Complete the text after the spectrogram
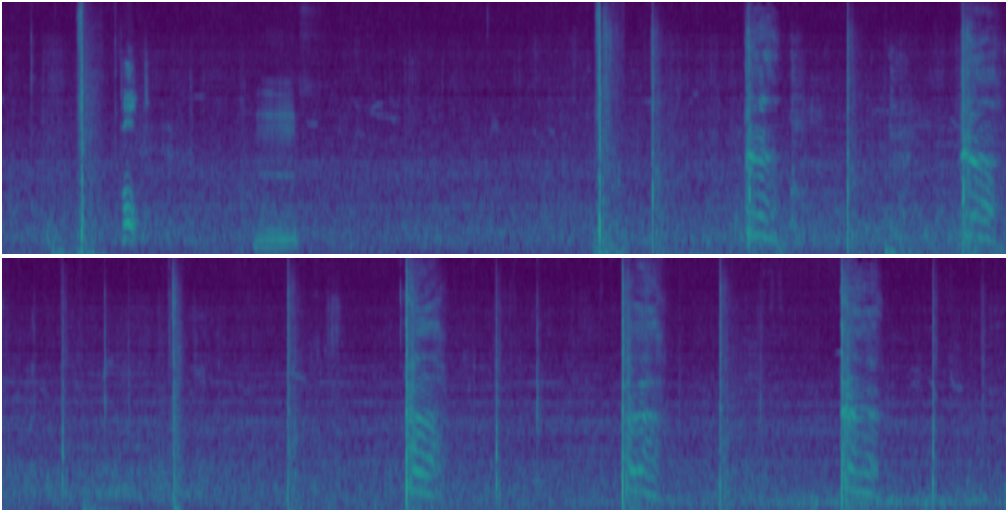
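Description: A tennis ball is struck sharply with a racket, back and forth in a steady rally.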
